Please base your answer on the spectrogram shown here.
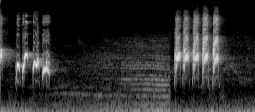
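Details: Red-whiskered bulbul song from Thailand, played each morning for young birds to copy: a four-note warbled phrase, a faint humming tone, then a crisp run of five rapid even notes.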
